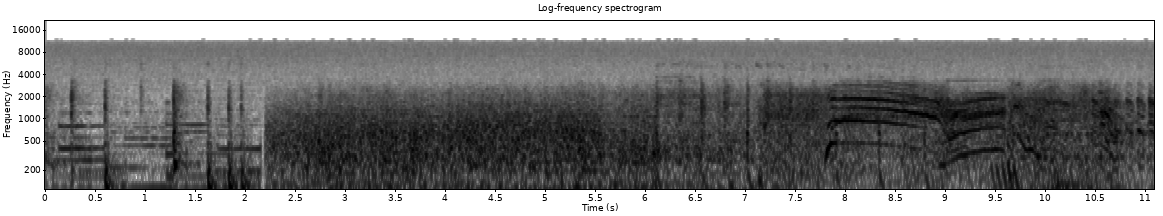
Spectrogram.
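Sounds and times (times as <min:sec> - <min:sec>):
train-like rumble: 0:02.2 - 0:09.0.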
